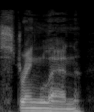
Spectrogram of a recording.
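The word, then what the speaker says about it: strlen: appears at line 9 I pronounce it string Len because it means string length it Returns the number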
